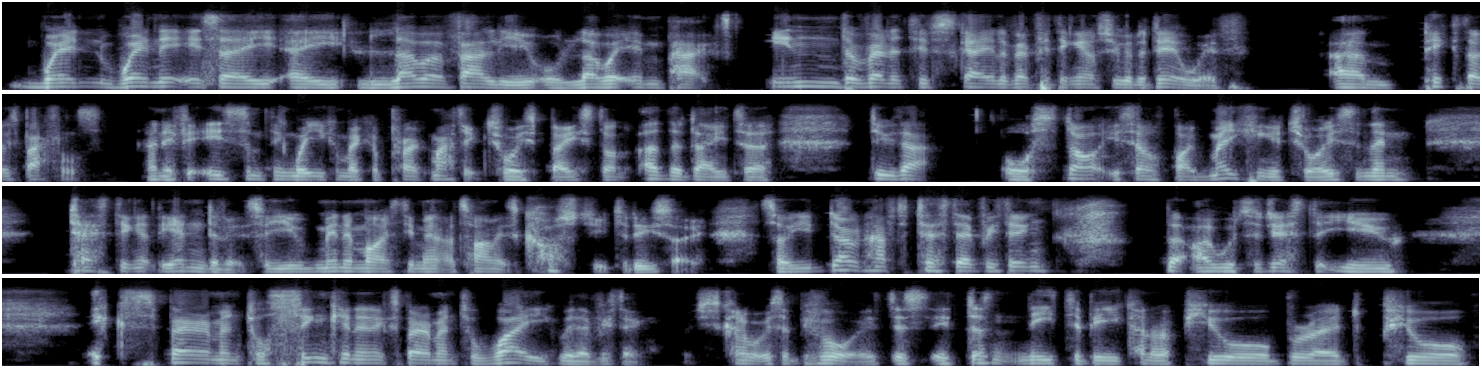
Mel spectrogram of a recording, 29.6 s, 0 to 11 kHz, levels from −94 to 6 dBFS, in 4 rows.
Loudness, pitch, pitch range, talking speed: -23 LUFS, 125 Hz, 115-140 Hz, 240 wpm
